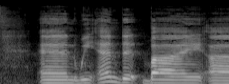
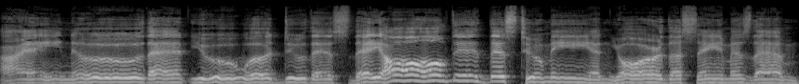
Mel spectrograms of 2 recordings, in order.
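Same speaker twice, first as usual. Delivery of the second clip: trembling, wavering, quavering zombie voice; 3 semitones higher, 3 dB louder than usual. Retelling a story, voicing the ragged zombie woman confronting him, in a wavering zombie voice. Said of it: "she's got this wavering voice to her that's like".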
